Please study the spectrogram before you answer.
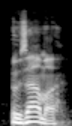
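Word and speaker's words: Uzomah: How do you pronounce it? Uzama.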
